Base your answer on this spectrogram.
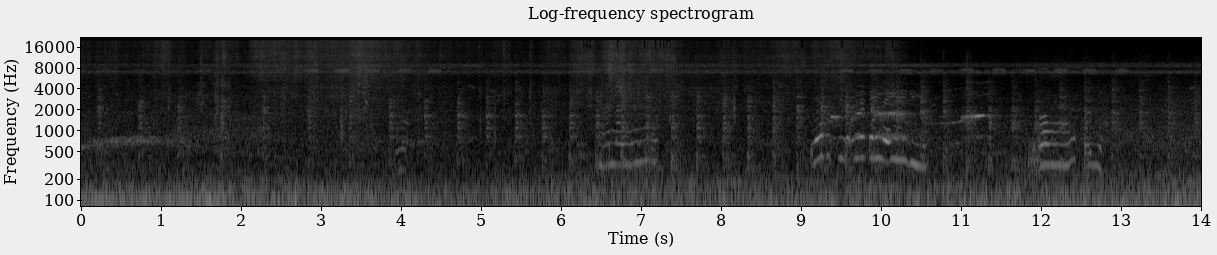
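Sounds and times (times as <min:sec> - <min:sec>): distant chicken call: 0:09.1 - 0:12.4.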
